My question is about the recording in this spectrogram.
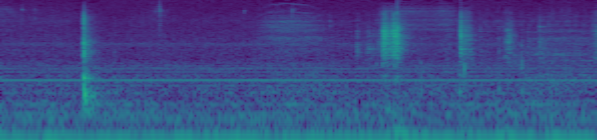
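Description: A few small clicks and taps of a hand tool and a screw being worked into an RC car chassis: one sharp click early, then a short cluster of clicks near the end, over a faint steady hum.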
